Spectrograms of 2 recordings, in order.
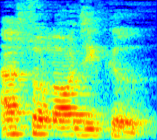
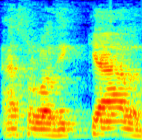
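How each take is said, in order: First: The final syllable is a short, reduced 'kul'. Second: The final syllable is a full, open 'kyal'. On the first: The speaker calls it right. "ಕಲ್ ಅಂತ ಹೇಳ್ತೀವಿ" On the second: The speaker calls it wrong. "ಆಸ್ಟ್ರೋಲಾಜಿಕ್ಯಾಲ್ ಅಂತ ಹೇಳಲ್ಲ"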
